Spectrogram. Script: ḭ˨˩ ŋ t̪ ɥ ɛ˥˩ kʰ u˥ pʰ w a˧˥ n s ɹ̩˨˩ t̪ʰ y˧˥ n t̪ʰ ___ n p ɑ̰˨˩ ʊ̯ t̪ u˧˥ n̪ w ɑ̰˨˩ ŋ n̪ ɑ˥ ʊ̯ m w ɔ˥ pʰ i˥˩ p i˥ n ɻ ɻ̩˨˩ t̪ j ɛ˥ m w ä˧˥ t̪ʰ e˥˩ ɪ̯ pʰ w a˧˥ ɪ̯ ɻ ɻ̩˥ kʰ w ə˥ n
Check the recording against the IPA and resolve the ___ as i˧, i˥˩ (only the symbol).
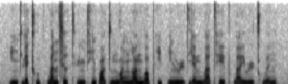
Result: i˧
